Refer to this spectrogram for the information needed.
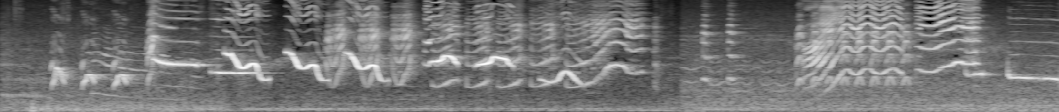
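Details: Black-throated laughingthrush in forest-style morning song: quick downward slurs, then a series of loud looping whistled phrases, a short lull, and a dense burst of rapid trilled notes before a final whistle.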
